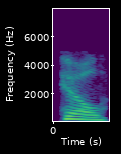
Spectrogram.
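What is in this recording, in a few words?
"hill", English; noun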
